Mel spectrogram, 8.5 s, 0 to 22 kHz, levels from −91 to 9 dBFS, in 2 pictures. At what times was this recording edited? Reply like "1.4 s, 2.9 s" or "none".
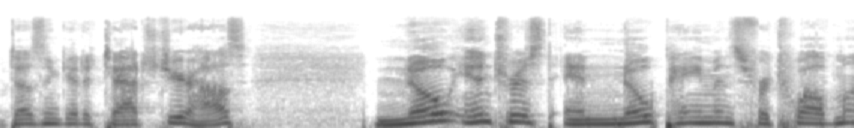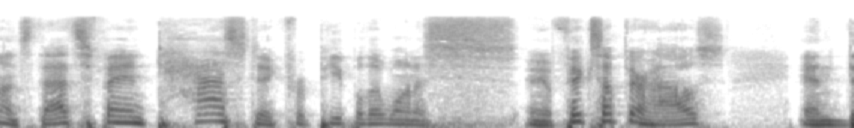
none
